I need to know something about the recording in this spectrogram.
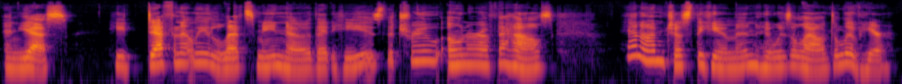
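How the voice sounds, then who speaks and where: A woman reading her own blog post aloud as scripted personal narration, in a conversational, expressive storytelling manner. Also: medium pitch, unhurried, smooth.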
